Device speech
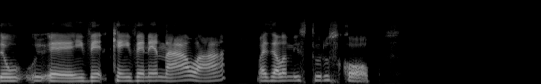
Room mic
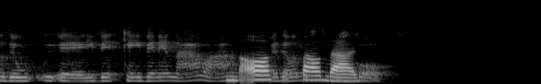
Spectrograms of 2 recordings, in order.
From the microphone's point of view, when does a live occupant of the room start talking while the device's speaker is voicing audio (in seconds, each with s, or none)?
2.2 s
